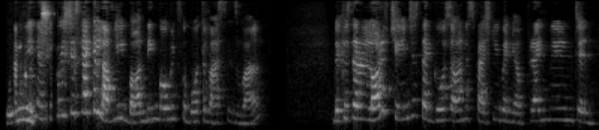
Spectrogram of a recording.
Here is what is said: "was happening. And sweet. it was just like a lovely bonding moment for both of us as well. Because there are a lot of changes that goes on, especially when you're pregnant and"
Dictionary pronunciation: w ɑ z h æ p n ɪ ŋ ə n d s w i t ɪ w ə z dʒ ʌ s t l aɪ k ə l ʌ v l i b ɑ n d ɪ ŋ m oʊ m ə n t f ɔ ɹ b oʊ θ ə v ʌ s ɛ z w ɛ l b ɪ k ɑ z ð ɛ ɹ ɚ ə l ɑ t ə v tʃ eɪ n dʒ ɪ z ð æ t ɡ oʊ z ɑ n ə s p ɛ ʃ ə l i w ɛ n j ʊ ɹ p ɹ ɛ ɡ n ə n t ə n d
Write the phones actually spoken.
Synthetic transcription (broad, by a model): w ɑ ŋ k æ n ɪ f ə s dʒ ʌ s t l aɪ k ə l ʌ v l i b ɑ n d ɪ ŋ m oʊ m ə n t f ɔ ɹ b oʊ t ə v ʌ s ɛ z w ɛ l b ɪ k ɑ z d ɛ ɹ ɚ ə l ɑ t ə v tʃ eɪ n dʒ ɪ z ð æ t ɡ oʊ z ɑ n ə s p ɛ ʃ ə l i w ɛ n j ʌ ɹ p ɹ ɛ ɡ n ə n t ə n d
